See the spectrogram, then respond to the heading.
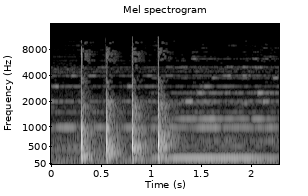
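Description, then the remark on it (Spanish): Four sharp knocks on a green wooden door in a quick, even rhythm, each a crisp, fairly loud rap, followed by a low steady hum after the last one. No voices. “Así fue como tomó valor y tocó la puerta de madera verde haciendo”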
